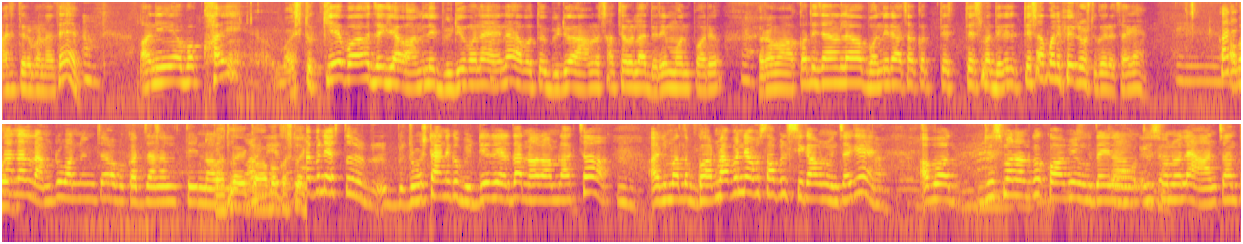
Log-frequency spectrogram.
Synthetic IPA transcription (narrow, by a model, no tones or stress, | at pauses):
mãt̪ʰit̪iɾʌbʌnat̪ʰẽ | ʌniʌbʌkʰʌjḛst̪okebʱʌjod͡zʌkiʌbʌɦamilebʱiɽijobʌnaenʌːbʌt̪jobʱiɽijoɦamrosãt̪ʰiɦʌɽulajd̪ʱeɾʌjmʌnpʌɾjorʌkʌt̪̬id͡zanaleʌbʌbʌniɾʌɦat͡sʰʌkt̪t̪esmad̪ʱeɾʌt̪esmapʌnipʰeɾiɾosʈɡʌɾiʌt͡sʰʌke | kʌt̪id͡zanalɾamrobʱʌnːuɦunt͡sʰʌːbʌkʌt̪id͡zanalet̪ejnʌkʌslajːbʌkʌslapʌniest̪orosʈanekobʱiɖijolɦeɾd̪anʌɾamlaɡ̚t͡sʰʌʌ̰nimʌt̪lʌbɡʱʌrmapʌniʌbʌsʌpʰʌlsikawnuɦunt͡sʰʌke | ʌ̰bʌd̪usmʌnʌɾkokʌbiɦũd̪ʌjnʌd̪usmʌnʌɾlaɦant͡sʰʌnt̪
